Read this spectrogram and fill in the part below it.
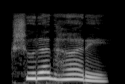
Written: ಗೋಶ್ರೋತ್ರ

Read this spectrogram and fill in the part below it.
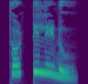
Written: ತೊಟ್ಟಿಲಿಡು

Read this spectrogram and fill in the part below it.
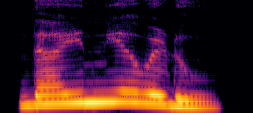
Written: ದೈನ್ಯವಡು

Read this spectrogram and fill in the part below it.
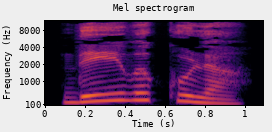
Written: ದೇವಕುಳ

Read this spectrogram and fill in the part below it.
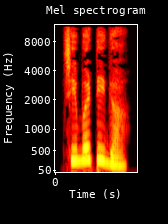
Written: ಚಿಬಟಿಗ

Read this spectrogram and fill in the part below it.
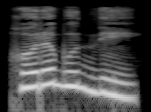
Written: ಹೊರಬುದ್ಧಿ

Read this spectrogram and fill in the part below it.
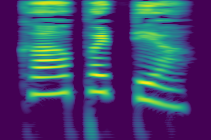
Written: ಕಾಪಟ್ಯ

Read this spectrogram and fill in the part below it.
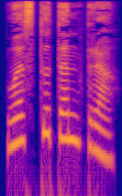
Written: ವಸ್ತುತಂತ್ರ

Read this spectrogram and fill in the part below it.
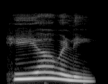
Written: ಹೀಯಾವಳಿ

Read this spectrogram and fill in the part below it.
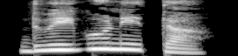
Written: ದ್ವಿಗುಣಿತ

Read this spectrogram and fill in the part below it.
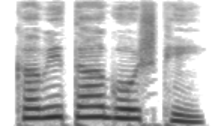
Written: ಕವಿತಾಗೋಷ್ಠಿ

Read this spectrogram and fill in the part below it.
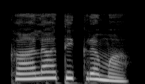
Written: ಕಾಲಾತಿಕ್ರಮ

